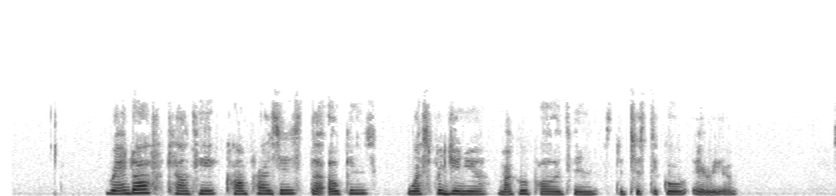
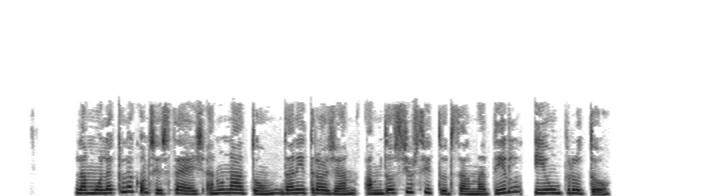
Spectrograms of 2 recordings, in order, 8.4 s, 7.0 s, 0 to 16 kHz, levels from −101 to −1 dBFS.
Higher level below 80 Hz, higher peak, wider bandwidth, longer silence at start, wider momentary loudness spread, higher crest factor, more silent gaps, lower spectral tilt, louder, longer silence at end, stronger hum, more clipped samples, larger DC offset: second, -76 dBFS vs -62 dBFS; second, -10 dBFS vs -4 dBFS; about the same, 7.6 kHz vs 7.8 kHz; first, 1.05 s vs 0.75 s; first, 11 LU vs 4 LU; about the same, 20 dB vs 16 dB; second, none vs 3.59-3.63 s, 5.25-5.32 s; first, -7 dB/octave vs -5 dB/octave; second, -29 LUFS vs -18 LUFS; about the same, 1 s vs 0.95 s; neither; neither; neither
